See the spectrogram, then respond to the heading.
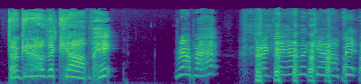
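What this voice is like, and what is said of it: Imitates another person's voice. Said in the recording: “that's a really good impression of my mum... That's not a bad impression at all”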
